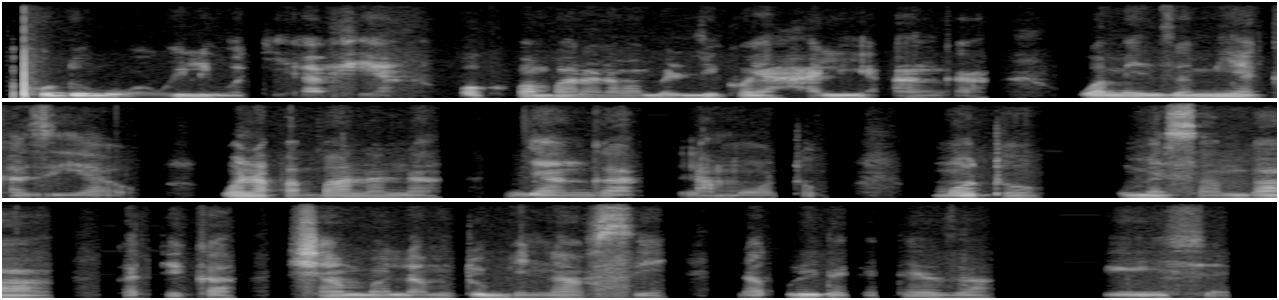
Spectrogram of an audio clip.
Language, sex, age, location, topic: Swahili, male, 25-35, Kisumu, health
